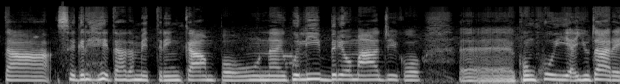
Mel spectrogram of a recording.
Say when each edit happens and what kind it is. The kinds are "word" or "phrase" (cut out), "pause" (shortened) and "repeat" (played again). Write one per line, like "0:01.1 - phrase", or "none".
none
